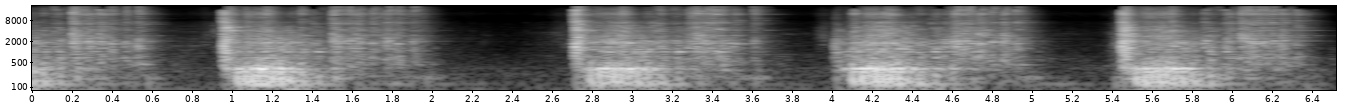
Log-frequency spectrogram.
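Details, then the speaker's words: McCulloch MC49 two-stroke, during rebuild, fitted with a substitute 090 carburetor: four short cranking bursts that never catch; owner suspects flooding, later thinks ignition related; hard starting. "you acting like she's kind of flooded reset gotta figure out what's going on here"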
